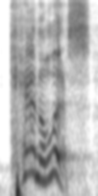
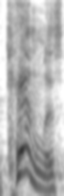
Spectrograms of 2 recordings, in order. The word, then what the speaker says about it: Canales: and for some reason i always thought it was canalis yeah i just learned that in the last 24 hours so i'm making fun of myself and i apologize to canales for saying your name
